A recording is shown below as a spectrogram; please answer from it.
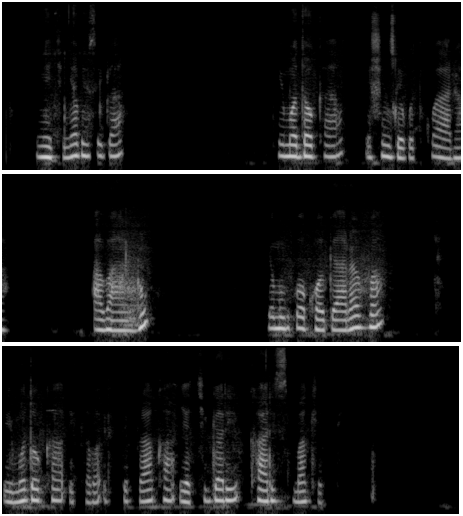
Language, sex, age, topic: Kinyarwanda, female, 18-24, finance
